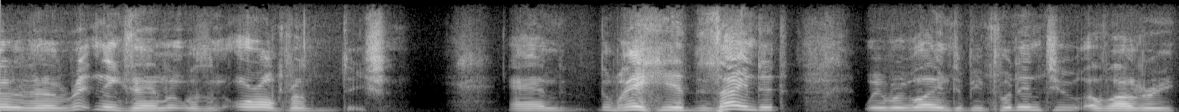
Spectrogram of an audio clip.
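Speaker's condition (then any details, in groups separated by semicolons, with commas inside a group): Cerebral palsy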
